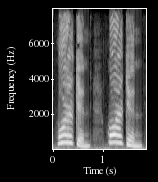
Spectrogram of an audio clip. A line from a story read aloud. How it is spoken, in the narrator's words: Annie yelled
